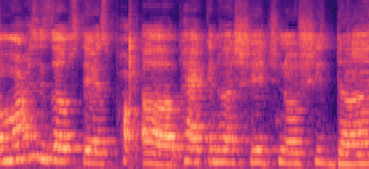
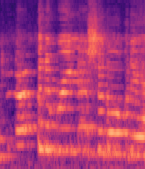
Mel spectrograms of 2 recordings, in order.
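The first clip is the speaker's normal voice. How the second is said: much higher, fast mother's scolding; shrill mock mama; 13 semitones higher, much faster than usual. Vlogger mocking Randall's mother forbidding him, high and fast. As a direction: squawk it like his mother. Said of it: "She's like".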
